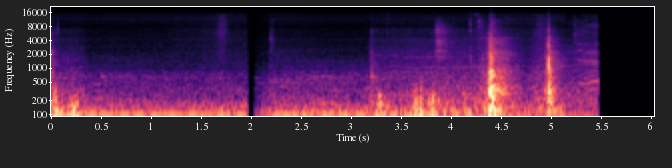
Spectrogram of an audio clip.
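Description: A car door being shut: small knocks, then a heavy thud about four and a half seconds in and a second, sharper knock half a second later, over a steady low hum.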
